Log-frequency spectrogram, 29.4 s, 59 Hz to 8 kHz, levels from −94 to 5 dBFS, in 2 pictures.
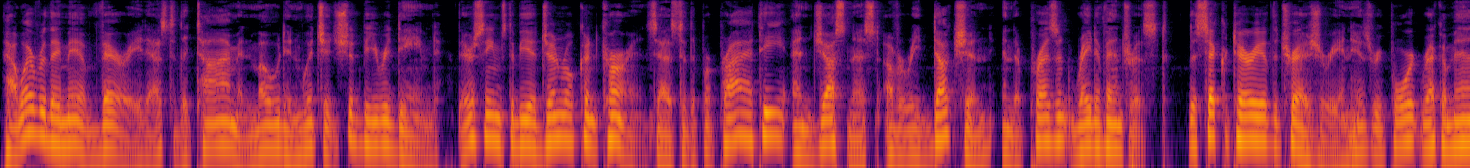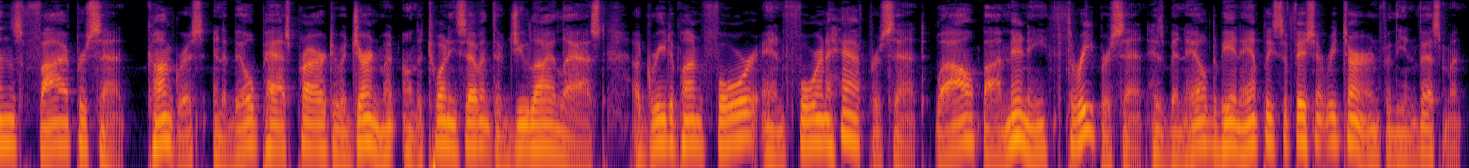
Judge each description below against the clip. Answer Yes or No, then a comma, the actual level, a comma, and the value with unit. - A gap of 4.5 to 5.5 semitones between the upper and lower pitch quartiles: Yes, average, 4.8 semitones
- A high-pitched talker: No, low, 110 Hz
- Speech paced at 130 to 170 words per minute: No, average, 185 wpm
